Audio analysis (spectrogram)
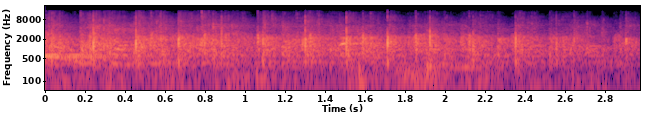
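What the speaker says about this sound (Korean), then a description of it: "큰 박수로 맞아주십시오." Applause from an audience at a university history department's 70th anniversary talk concert, welcoming a student council president to the stage; moderate, steady clapping with faint voices underneath.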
